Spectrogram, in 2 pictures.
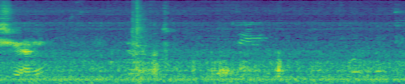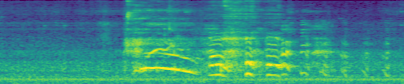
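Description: A woman laughs and squeals with excitement close by.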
